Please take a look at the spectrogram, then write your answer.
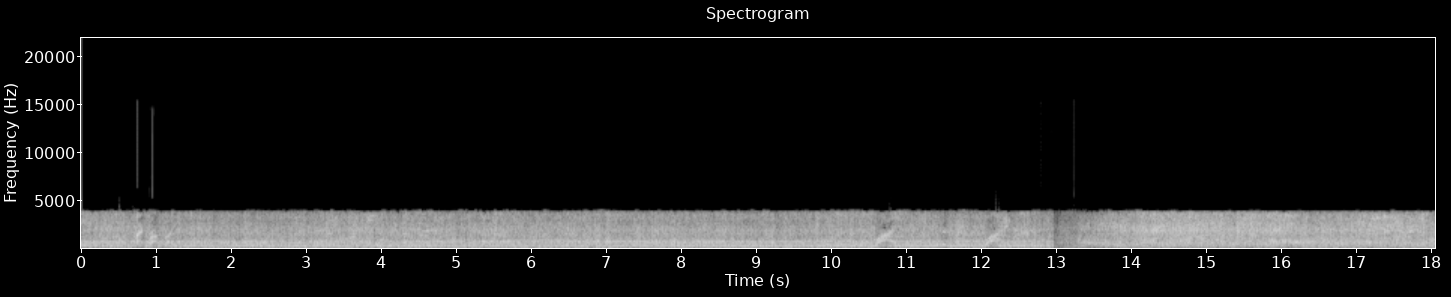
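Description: Riding inside a moving train: a steady, loud mechanical rumble with occasional clicks and squeals from the wheels, and a faint murmur of voices in the carriage.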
